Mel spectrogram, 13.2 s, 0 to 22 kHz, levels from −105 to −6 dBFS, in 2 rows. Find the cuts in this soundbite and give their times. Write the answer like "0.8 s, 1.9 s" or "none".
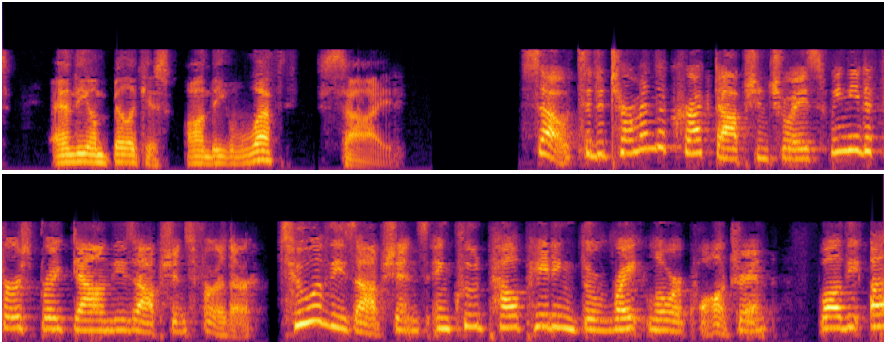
3.7 s, 8.6 s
